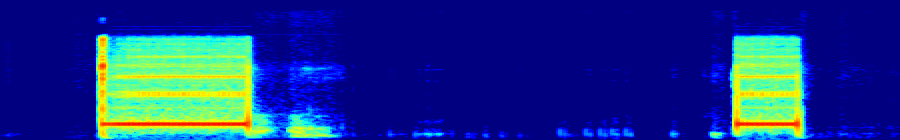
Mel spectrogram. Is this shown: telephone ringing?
yes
